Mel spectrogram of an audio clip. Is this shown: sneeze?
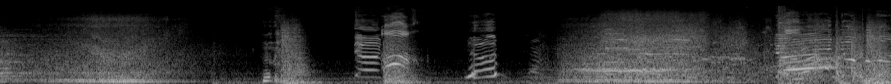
no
